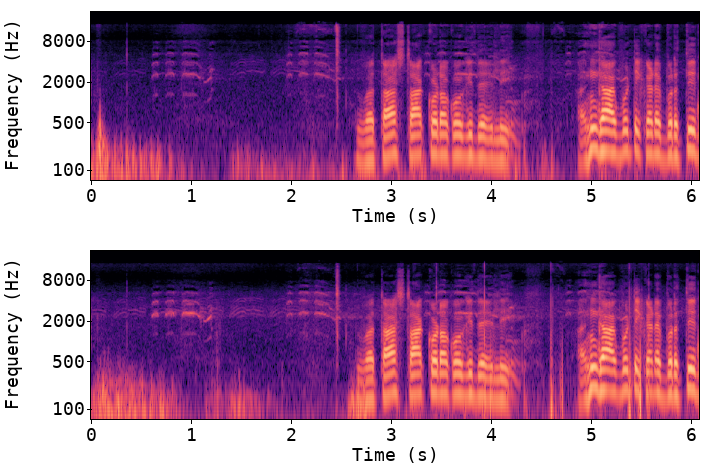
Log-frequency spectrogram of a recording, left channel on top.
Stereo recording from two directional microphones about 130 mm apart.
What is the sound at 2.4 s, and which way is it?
Speech, 20° left (ahead or behind).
